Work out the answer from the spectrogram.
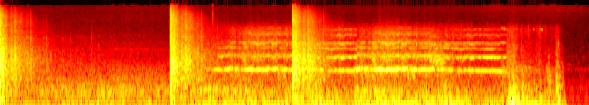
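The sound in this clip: Gunshots fired at the tyres of a fast car during a chase, a few sharp, loud cracks spaced apart, with a steady tonal drone sustained between them and a low rumble underneath.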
